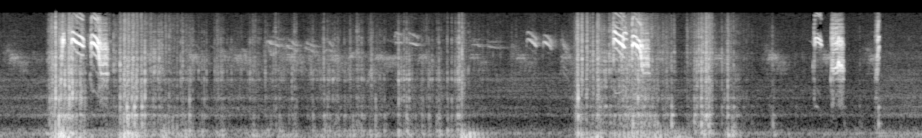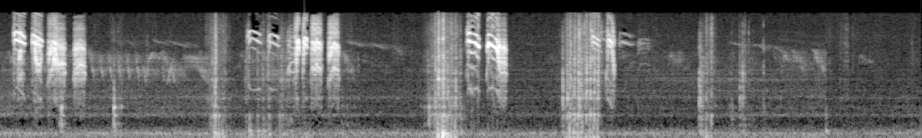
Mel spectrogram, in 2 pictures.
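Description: Blue tit chicks in a wooden nest box calling in short bursts of high-pitched chirps, several seconds apart and unevenly spaced, mixed with knocks and rustles against the box.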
